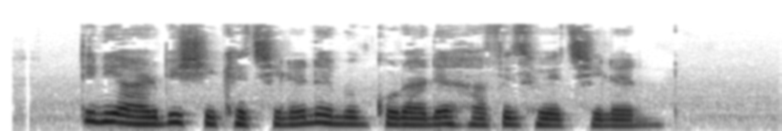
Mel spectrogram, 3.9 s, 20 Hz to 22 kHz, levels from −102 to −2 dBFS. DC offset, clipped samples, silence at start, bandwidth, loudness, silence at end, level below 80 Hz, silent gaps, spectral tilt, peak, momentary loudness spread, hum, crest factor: under 0.1%; under 0.1%; 0.4 s; 11.5 kHz; -20 LUFS; 0.6 s; -66 dBFS; none; -5.5 dB/octave; -6 dBFS; 8 LU; none; 16 dB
